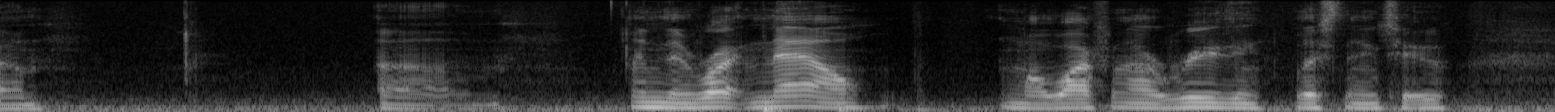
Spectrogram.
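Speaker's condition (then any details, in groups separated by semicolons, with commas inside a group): ALS; bulbar-upper onset, tongue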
